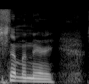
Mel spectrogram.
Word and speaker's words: seminary: I said it wrong for so many years, I forgot how to say it right. Seminary. I can sit on my computer and take seminary classes. I've called it cemetery for so long.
